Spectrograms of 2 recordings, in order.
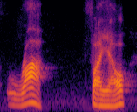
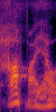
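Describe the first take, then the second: First: The name is said without Brazilian Portuguese pronunciation. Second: The name is said with Brazilian Portuguese pronunciation. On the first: The speaker calls it right. "it's Rafael" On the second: The speaker calls it wrong. "I always do the Brazilian pronunciation of these names, but he's not Brazilian, so it's not Rafael"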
